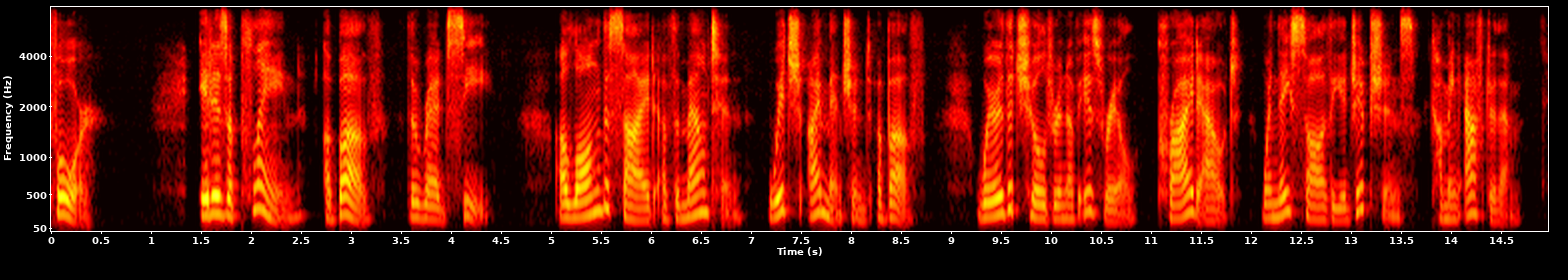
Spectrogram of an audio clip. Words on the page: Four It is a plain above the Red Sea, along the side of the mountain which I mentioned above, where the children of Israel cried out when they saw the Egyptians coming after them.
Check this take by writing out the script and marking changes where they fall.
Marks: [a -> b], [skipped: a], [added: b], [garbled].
Four It is a plain above the Red Sea, along the side of the mountain which I mentioned above, where the children of Israel cried out when they saw the Egyptians coming after them.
